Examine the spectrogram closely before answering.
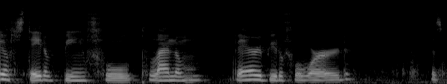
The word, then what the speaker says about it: plenum: saying this word incorrectly plenum presentations what is platinum i need to find out the meaning and then i'll pronounce it correctly next time plenum like planned well there's a brand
